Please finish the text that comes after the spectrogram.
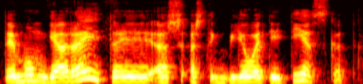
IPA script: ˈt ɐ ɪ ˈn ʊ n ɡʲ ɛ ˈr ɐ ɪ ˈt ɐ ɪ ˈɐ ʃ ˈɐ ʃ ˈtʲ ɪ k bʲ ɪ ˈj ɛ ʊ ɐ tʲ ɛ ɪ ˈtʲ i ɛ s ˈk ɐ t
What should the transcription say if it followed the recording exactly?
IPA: ˈt ɐ ɪ ˈm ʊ m ɡʲ ɛ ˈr ɐ ɪ ˈt ɐ ɪ ˈɐ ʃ ˈɐ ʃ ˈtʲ ɪ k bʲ ɪ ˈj ɛ ʊ ɐ tʲ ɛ ɪ ˈtʲ i ɛ s ˈk ɐ t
